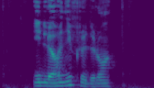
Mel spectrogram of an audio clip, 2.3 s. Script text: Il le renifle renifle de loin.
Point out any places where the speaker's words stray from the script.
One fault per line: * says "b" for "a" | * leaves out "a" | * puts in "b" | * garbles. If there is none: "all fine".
* leaves out "renifle"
